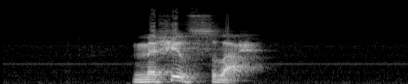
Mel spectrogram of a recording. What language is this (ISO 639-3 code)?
kab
